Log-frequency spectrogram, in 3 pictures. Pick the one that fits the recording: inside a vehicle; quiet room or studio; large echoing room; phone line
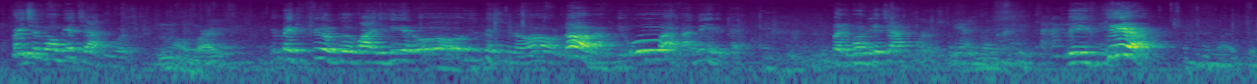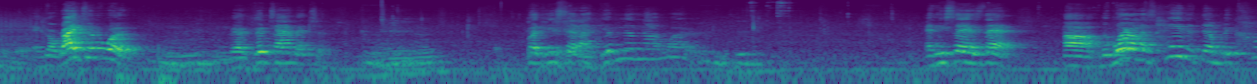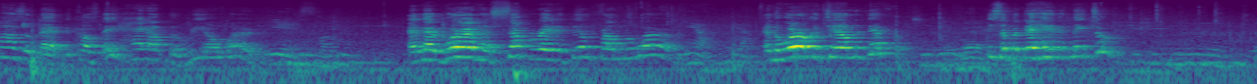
large echoing room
